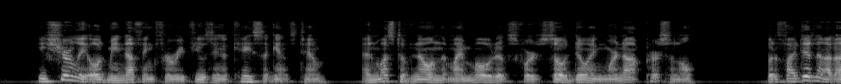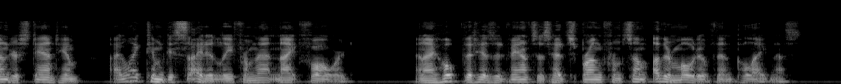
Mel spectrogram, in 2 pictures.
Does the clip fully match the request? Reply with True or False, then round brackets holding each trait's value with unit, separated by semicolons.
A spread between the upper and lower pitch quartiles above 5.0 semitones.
True (5.5 semitones)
